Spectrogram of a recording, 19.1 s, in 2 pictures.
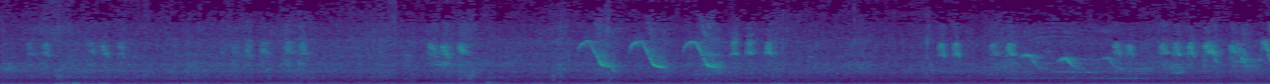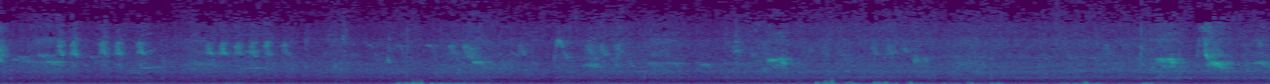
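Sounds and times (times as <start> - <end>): small birds chirping: 0.0 - 19.0
wind rumble on microphone: 0.0 - 19.0.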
